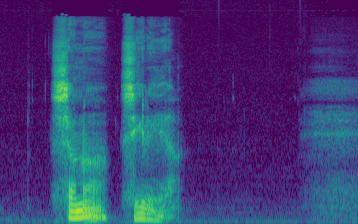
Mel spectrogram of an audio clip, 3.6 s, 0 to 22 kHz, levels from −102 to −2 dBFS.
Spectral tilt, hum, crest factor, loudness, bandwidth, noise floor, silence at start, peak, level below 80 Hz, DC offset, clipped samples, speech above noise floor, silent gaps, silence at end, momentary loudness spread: -4 dB/octave; 50 Hz at -50 dBFS; 20 dB; -20 LUFS; 17 kHz; -68 dBFS; 0.55 s; -4 dBFS; -48 dBFS; under 0.1%; under 0.1%; 47 dB; none; 1.85 s; 14 LU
